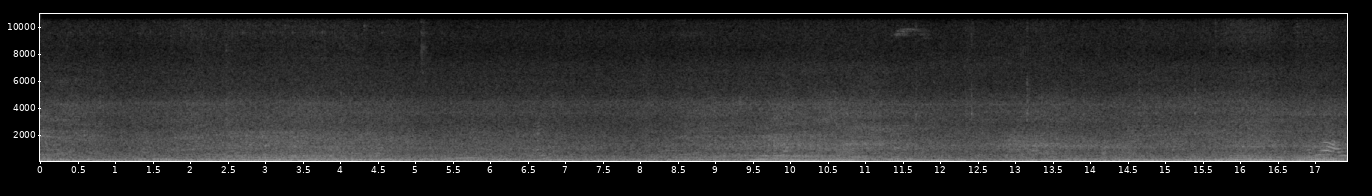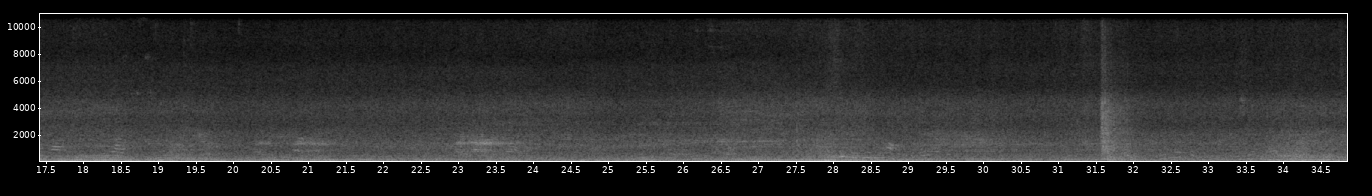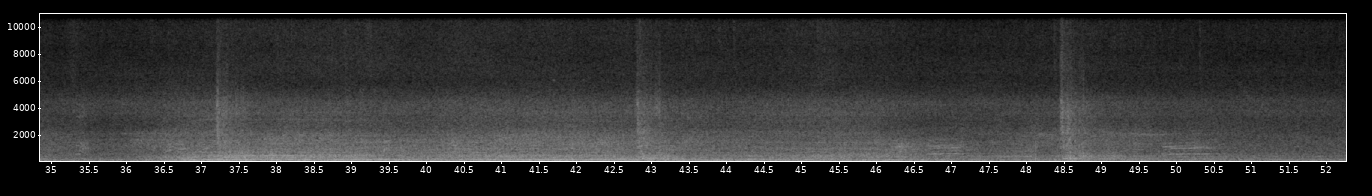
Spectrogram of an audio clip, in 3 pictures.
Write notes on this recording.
At the corner of the road, traffic sound, Primary school students, Building Construction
